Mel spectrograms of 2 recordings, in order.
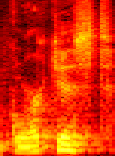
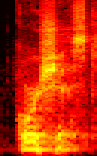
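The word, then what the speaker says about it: Gorchist: I used to call him Gorkist. CHI is a sh, so Gorshist.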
